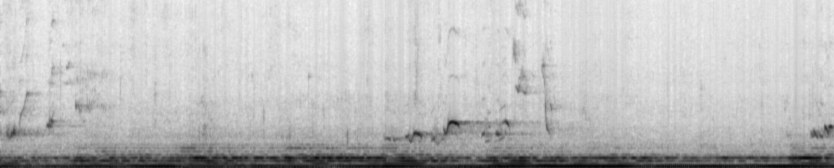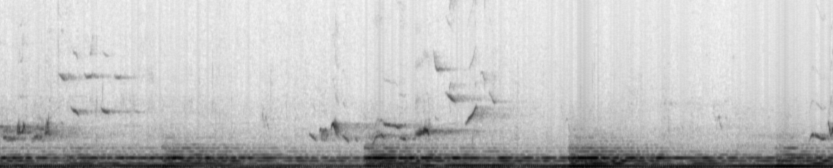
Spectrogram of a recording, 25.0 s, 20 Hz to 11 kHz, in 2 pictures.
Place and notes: {
  "title": "Hamburg, Deutschland - Sankt Michaelis glocke",
  "date": "2019-04-19 10:00:00",
  "description": "Hauptkirche St. Michaelis. The very good and pleasant bell of this Lutheran church, ringing at 10AM. Into the park, song of a blackbird and pedestrians walking onto the gravels.",
  "latitude": "53.55",
  "longitude": "9.98",
  "altitude": "7",
  "timezone": "Europe/Berlin"
}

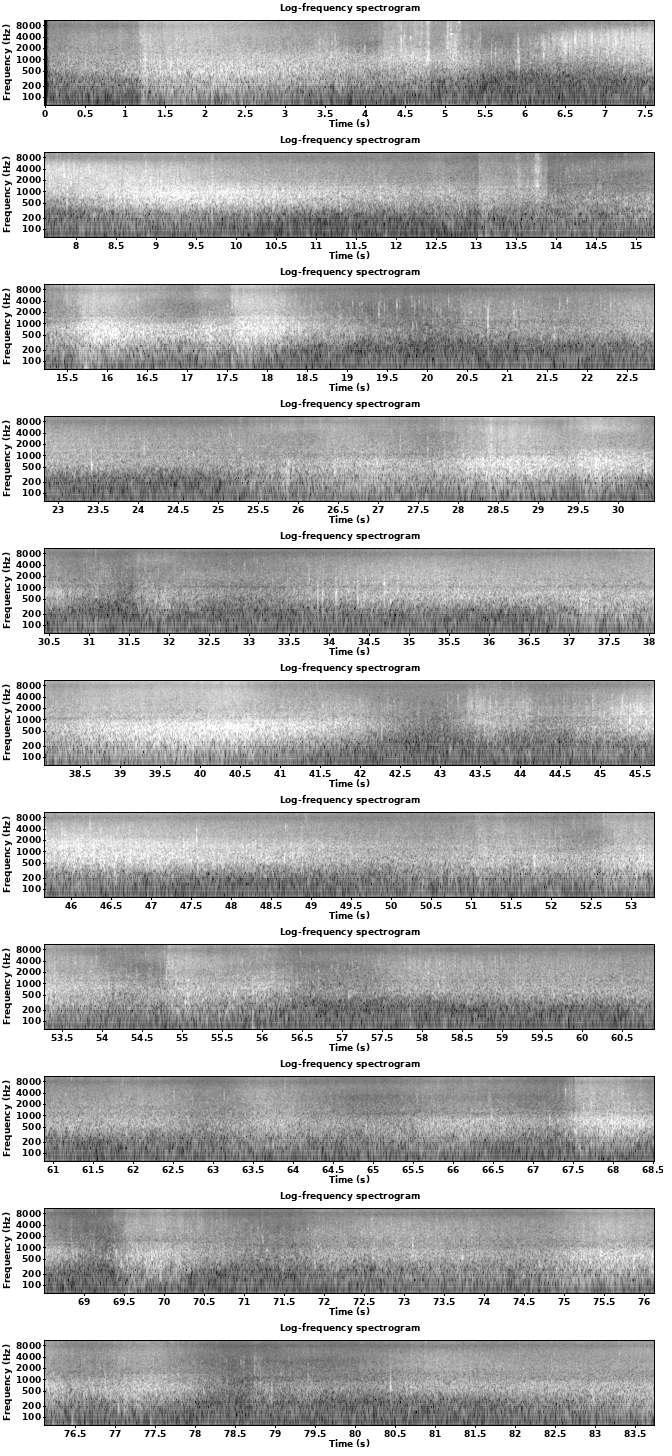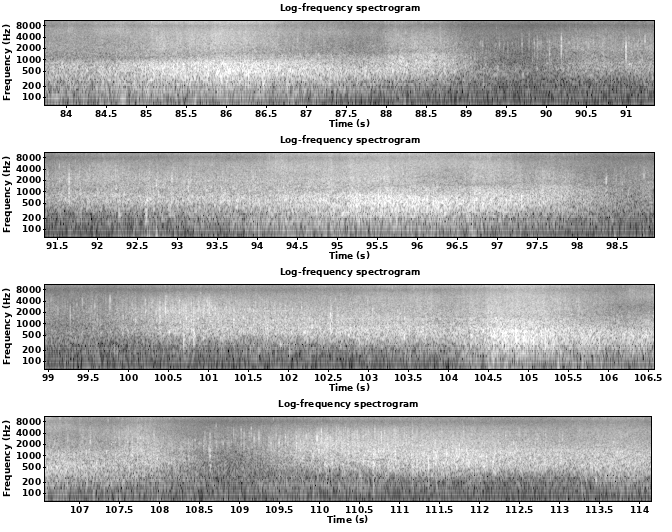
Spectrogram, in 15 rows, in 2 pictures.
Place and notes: {
  "title": "Danmark - Rolling stones and waves",
  "date": "2013-05-31 15:30:00",
  "description": "Stones rolling Agains eachother because of waves from a ship",
  "latitude": "56.10",
  "longitude": "10.24",
  "altitude": "17",
  "timezone": "Europe/Copenhagen"
}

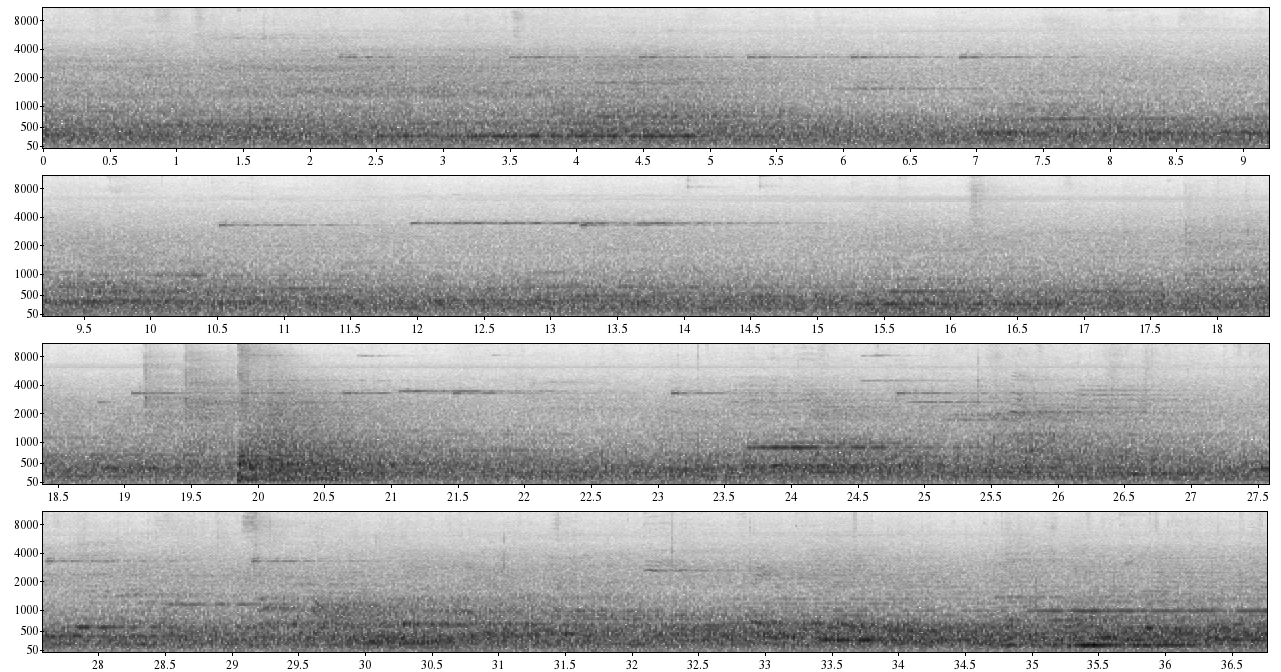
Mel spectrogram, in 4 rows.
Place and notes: {
  "title": "Maastricht, Pays-Bas - Maastricht station",
  "date": "2018-10-20 13:45:00",
  "description": "Inside the hall of the Maastricht station. People buying tickets on automatic machines, a child trying to play piano, announcement about a train going to Randwyck and above all, a very important reverberation.",
  "latitude": "50.85",
  "longitude": "5.71",
  "altitude": "50",
  "timezone": "Europe/Amsterdam"
}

